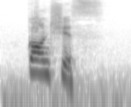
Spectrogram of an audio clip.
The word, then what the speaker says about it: conscious: not apply here ok conscious how many syllables do I have two and I will stress on corn corn shifts okay precious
